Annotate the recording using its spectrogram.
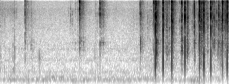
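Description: Plastic being handled: a few scattered clicks, then, about one and a half seconds in, a quick run of crinkling crackles.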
